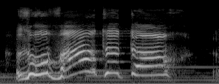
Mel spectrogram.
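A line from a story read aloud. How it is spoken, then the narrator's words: Witch calling out. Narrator (German): rief die Hexe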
